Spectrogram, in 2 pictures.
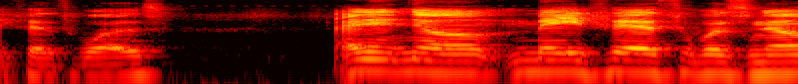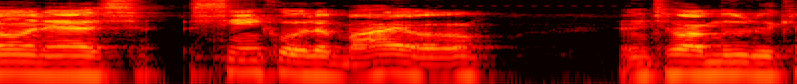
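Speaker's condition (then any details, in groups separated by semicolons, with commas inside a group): Multiple sclerosis; affects fingers; finger cannot type, MS hug, sometimes hard to breathe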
